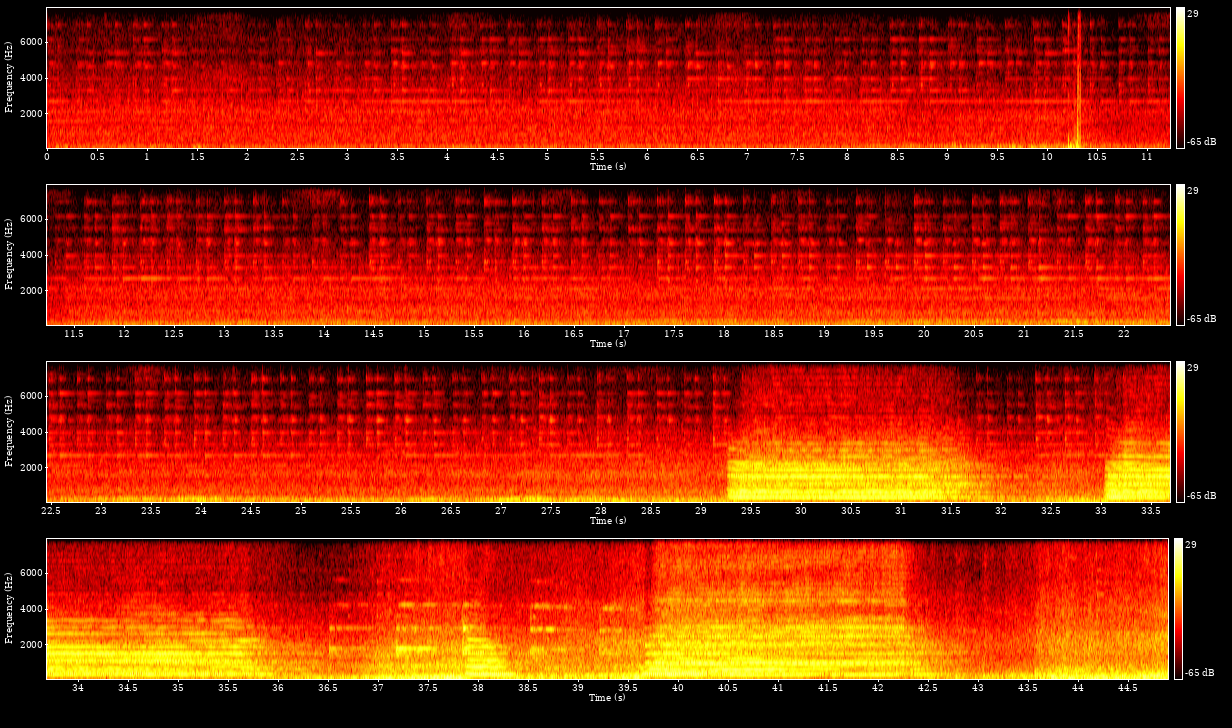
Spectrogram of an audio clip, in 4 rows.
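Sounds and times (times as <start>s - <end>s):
diesel locomotive rumble: 0.0s - 44.9s
freight cars rolling past: 0.0s - 44.9s
locomotive horn blasts: 29.2s - 32.2s, 33.0s - 36.6s, 37.6s - 38.6s, 39.6s - 43.0s.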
